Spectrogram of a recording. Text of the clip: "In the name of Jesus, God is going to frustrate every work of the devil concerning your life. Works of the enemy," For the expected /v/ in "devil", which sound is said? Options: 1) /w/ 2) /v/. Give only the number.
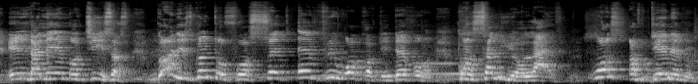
2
